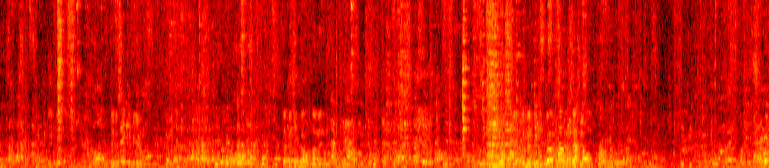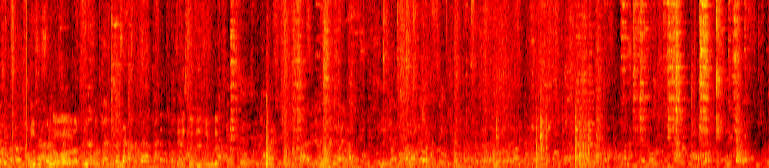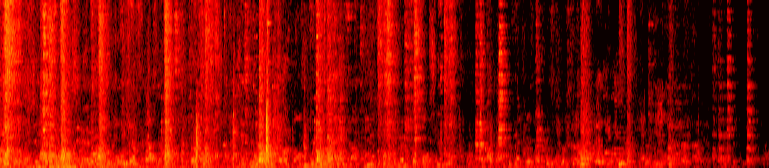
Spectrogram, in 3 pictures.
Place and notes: Rixensart, Belgique - Busy restaurant
Very busy restaurant on a sunny sunday afternoon.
